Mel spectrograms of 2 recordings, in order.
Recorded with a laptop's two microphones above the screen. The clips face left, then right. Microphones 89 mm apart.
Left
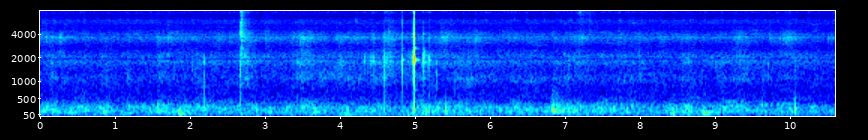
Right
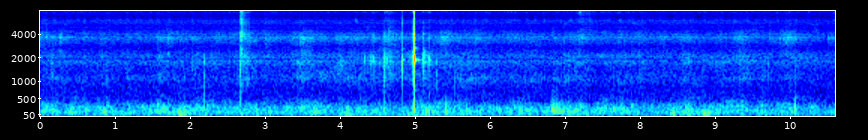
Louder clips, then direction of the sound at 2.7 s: Even; 10° left (ahead or behind).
